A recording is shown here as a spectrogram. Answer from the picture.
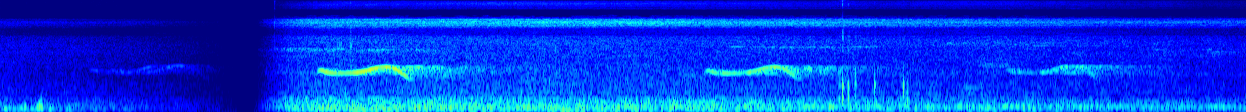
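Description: A bird repeating a short whistled call, rising then falling, about every second and a half, over a steady high-pitched insect drone. The sound cuts out completely for a moment about a second in.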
